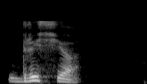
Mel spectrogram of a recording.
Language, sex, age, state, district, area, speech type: Nepali, male, 30-45, West Bengal, Kalimpong, rural, read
